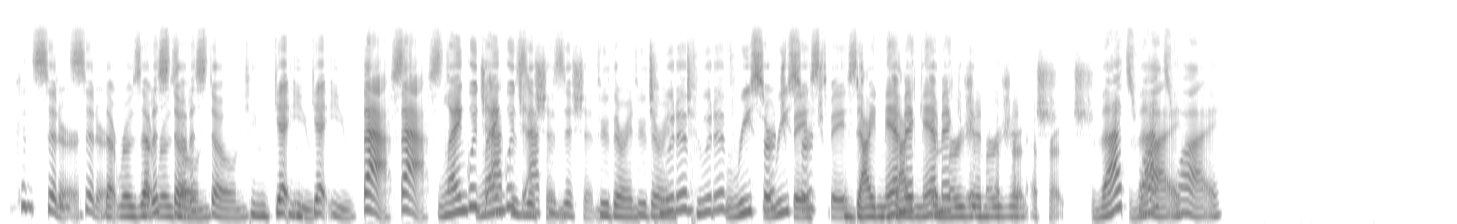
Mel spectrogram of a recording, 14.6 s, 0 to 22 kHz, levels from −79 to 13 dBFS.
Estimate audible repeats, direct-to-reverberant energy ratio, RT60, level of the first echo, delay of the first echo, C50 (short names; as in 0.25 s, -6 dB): 1, none, none, -3.0 dB, 0.374 s, none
